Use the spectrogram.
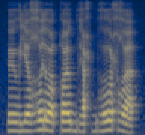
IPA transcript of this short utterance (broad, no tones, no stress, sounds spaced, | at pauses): ʏː u̯ j e ʁʷ i ɾ oː qʷ i u̯ bʱ e ħ bʱ oː ħ ʁʷ a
